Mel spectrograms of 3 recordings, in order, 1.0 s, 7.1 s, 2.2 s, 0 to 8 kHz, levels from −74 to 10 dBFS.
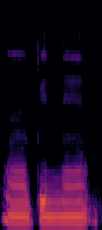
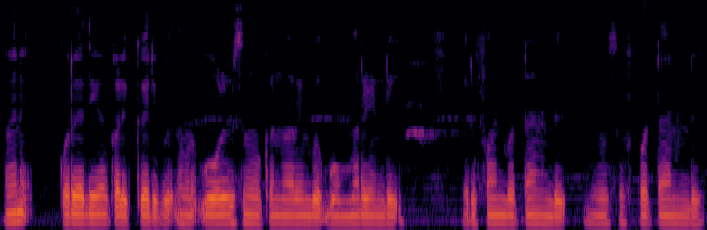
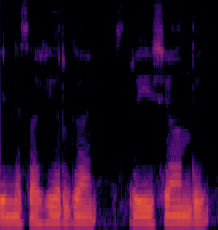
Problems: low volume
